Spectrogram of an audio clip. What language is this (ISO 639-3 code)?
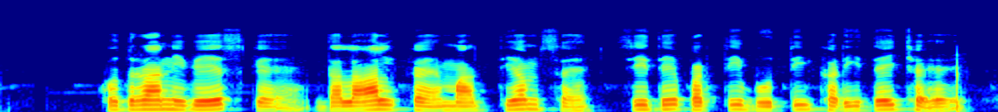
mai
